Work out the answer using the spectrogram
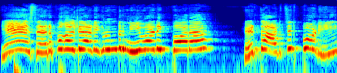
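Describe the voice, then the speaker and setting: Comedy skit: man as sarcastic, fed-up husband, high-pitched voice, Kongu Tamil accent, argumentative and mocking. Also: fast talker, fairly bright tone. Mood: exasperated complaining. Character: exasperated, sarcastic husband who mocks everyone around him.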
